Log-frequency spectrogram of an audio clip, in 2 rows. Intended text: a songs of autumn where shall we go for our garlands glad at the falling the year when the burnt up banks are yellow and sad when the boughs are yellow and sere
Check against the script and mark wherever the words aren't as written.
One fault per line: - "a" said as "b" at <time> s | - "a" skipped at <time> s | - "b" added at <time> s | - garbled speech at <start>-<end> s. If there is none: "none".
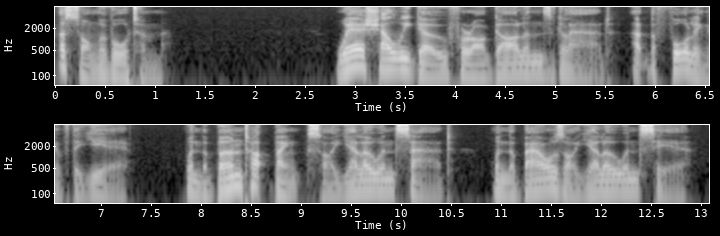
- "songs" said as "song" at 0.1 s
- "of" added at 6.5 s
